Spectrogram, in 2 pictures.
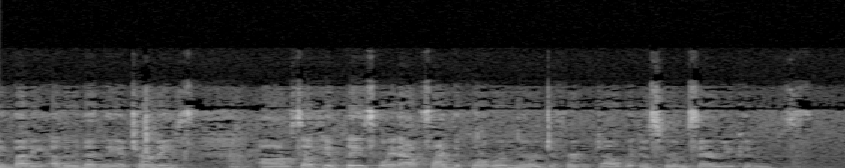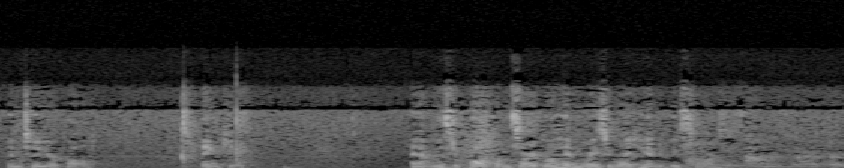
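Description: A woman speaks clearly through a microphone.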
